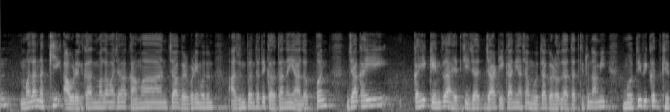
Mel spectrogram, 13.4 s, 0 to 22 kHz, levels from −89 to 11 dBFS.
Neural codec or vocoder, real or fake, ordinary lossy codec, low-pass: none; real; none; 7.2 kHz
